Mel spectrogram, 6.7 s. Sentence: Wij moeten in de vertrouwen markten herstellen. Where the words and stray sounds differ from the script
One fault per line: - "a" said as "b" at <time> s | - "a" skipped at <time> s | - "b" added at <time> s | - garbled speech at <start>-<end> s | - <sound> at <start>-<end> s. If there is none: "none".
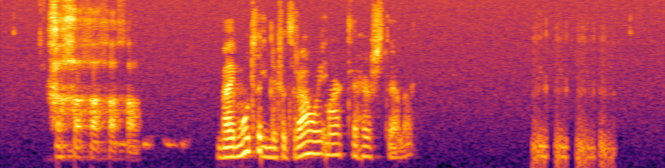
- laugh at 0.4-1.9 s
- laugh at 5.3-6.2 s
